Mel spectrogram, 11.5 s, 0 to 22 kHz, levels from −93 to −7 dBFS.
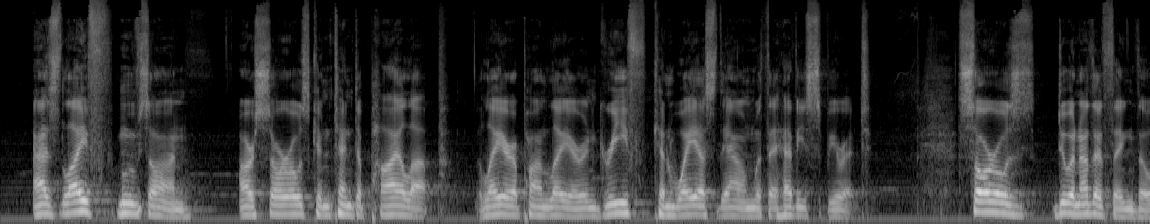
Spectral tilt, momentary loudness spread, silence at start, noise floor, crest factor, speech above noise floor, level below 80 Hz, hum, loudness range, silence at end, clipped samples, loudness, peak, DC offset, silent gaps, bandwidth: -5.5 dB/octave; 11 LU; 0.35 s; -61 dBFS; 20 dB; 28 dB; -62 dBFS; none; 3 LU; 0 s; under 0.1%; -34 LUFS; -14 dBFS; under 0.1%; none; over 20 kHz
